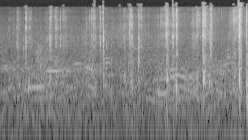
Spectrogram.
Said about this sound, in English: Soon there is a clip-clopping sound.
